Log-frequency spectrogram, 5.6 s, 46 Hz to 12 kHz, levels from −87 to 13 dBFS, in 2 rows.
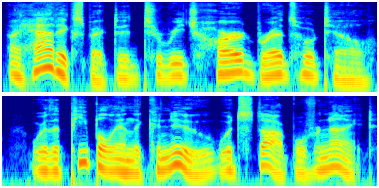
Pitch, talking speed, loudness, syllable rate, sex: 125 Hz, 180 wpm, -18 LUFS, 4.7 syllables/s, male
